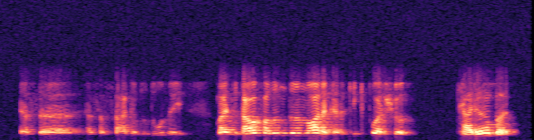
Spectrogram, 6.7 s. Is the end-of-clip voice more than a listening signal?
Yes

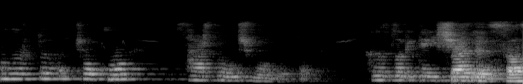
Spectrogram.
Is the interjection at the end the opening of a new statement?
Yes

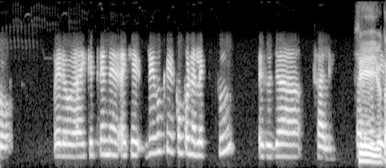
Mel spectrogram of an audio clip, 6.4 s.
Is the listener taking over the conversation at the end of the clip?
Yes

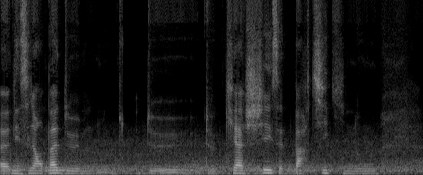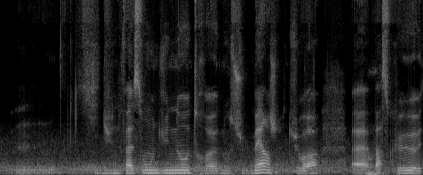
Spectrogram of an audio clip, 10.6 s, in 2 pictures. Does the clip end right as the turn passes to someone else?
No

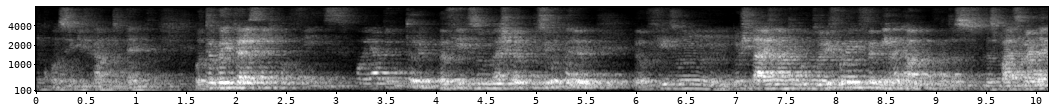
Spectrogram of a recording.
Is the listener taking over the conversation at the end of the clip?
Yes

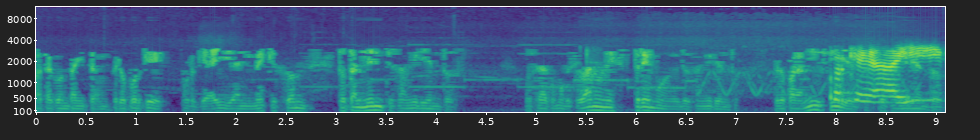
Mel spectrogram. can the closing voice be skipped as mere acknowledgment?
No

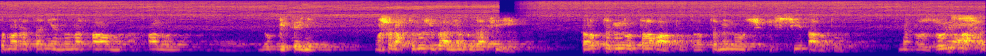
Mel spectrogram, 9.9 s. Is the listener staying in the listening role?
No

